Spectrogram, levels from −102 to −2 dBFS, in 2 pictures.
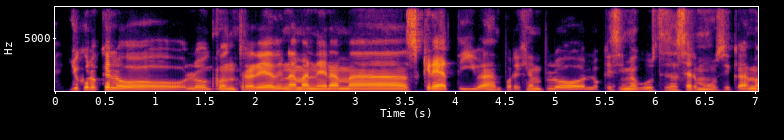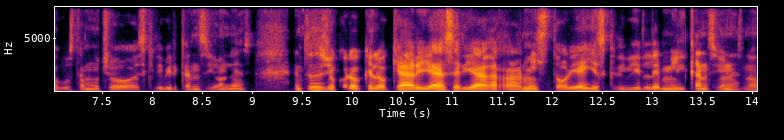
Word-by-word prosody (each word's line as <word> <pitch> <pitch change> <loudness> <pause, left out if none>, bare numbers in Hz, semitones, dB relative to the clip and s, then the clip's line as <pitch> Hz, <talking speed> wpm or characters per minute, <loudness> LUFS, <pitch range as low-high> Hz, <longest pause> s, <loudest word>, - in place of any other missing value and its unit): Yo - - -6
creo 190 -2 -4
que 195 - +1
lo 130 - -4
lo 125 0 -7
encontraría 130 0 -2
de 145 - -4
una 160 +2 -1
manera 140 -2 0
más 135 0 +1
creativa, 145 -1 0
por 130 - -14
ejemplo, 125 +1 -7
lo 110 -1 -16
que - - -15
sí 120 +3 0
me 130 - -5
gusta 120 0 -8
es - - -8
hacer 110 -1 0
música, 105 +6 -7
me 145 - -5
gusta 115 0 -12
mucho 115 -1 -8
escribir 115 +2 -8
canciones. 110 +5 -9 0.4
Entonces, 150 +4 -2
yo 165 +1 -1
creo 160 0 +1
que 160 - 0
lo 135 -2 +2
que 115 - +3
haría 125 +7 +9
sería 125 -1 +6
agarrar 115 -1 +2
mi 135 +2 -2
historia 115 +1 +2
y 150 -4 -2
escribirle 105 +2 -3
1000 115 +1 -6
canciones, 110 -6 -2
¿no?, 105 +2 -11
125 Hz, 180 wpm, -27 LUFS, 115-135 Hz, 0.4 s, haría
